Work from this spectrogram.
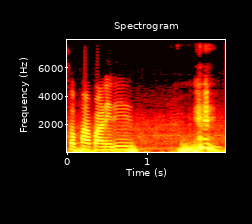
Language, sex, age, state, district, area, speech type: Odia, female, 45-60, Odisha, Malkangiri, urban, spontaneous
